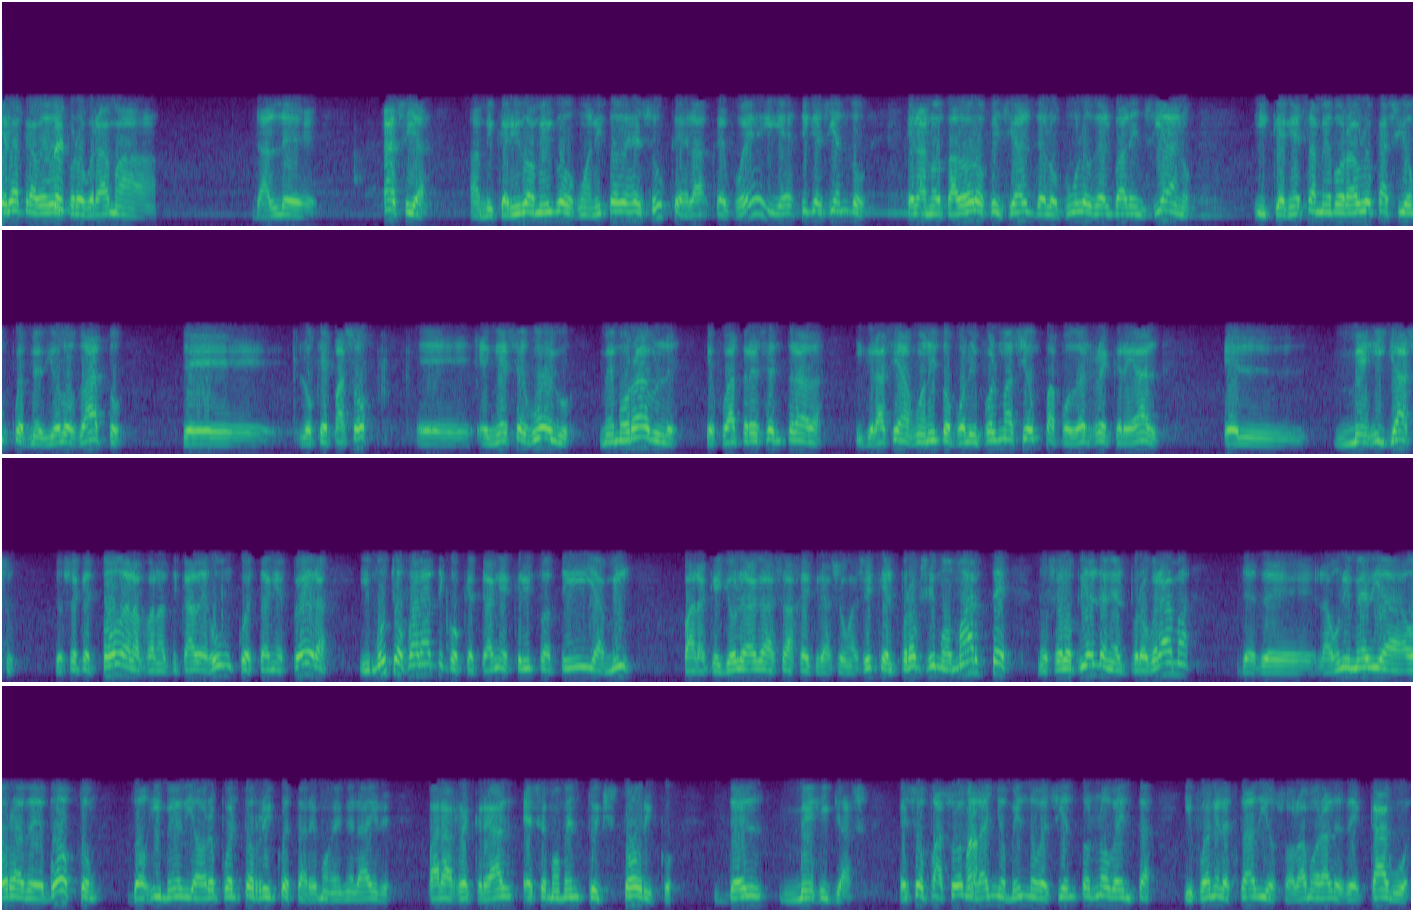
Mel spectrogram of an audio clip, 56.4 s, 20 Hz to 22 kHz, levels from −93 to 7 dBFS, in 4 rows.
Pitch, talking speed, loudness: 145 Hz, 155 wpm, -24 LUFS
